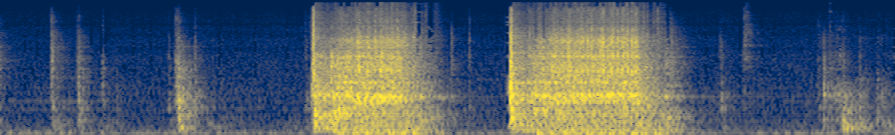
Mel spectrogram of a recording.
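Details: Rebuilt Briggs & Stratton mower (carb rebuilt and filling, timing dots aligned, valves seated, compression unknown) gives two rasping two-second cranking bursts and never catches; gas later leaked from the muffler bottom, and the owner suspects a fuel-delivery problem.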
